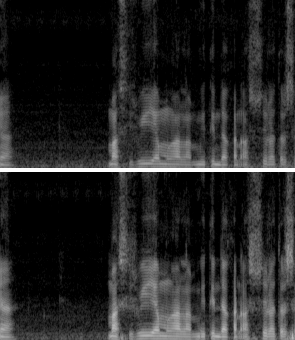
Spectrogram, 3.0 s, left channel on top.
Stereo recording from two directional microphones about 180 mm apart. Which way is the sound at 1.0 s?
35° right (ahead or behind).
